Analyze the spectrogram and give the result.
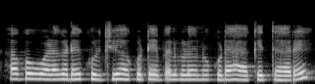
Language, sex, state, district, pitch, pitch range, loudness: Kannada, female, Karnataka, Bidar, 230 Hz, 220-240 Hz, -13 LUFS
